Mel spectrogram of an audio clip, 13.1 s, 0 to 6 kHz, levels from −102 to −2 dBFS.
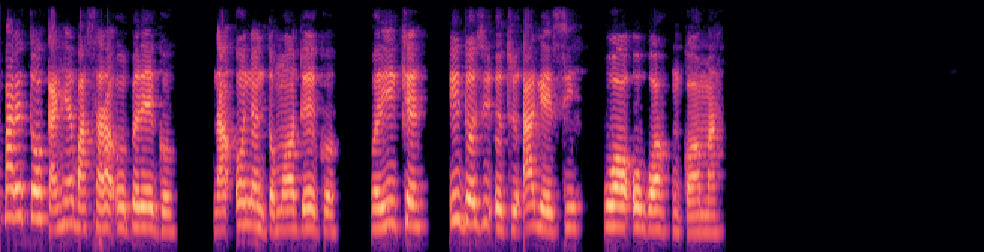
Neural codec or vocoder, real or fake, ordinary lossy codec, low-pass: none; real; none; 5.4 kHz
